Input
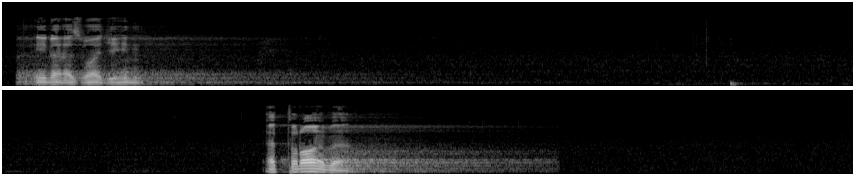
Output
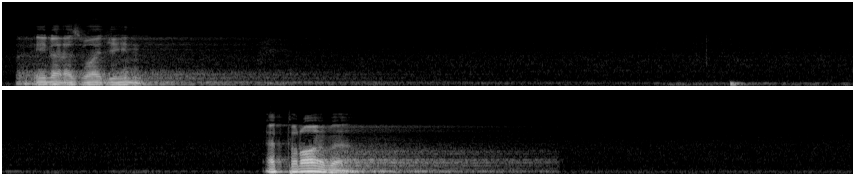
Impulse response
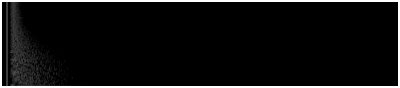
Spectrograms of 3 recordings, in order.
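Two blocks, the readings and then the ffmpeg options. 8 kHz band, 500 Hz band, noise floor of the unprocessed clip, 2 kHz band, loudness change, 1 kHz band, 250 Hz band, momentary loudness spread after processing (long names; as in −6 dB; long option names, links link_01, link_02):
below −10 dB, −1.0 dB, −62 dBFS, −1.0 dB, +1.0 dB, −0.5 dB, +1.0 dB, 24 LU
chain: -af "lowpass=3000,lowshelf=frequency=170:width_type=q:width=1.5:gain=11,aecho=1:1:67|134|201:0.178|0.048|0.013"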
